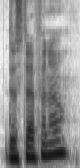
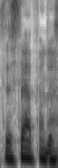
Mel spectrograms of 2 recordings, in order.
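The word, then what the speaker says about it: Distefano: Um Dphano. There you go. Oh, it's Dano.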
